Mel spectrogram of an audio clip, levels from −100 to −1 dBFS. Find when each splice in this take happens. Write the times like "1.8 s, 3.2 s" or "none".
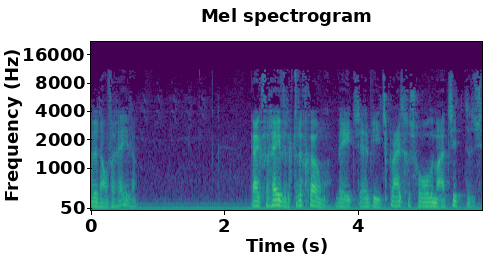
3.0 s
